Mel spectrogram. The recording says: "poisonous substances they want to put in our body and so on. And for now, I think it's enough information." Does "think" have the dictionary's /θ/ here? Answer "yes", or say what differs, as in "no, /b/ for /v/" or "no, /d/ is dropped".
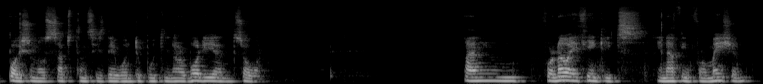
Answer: yes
